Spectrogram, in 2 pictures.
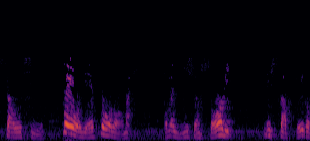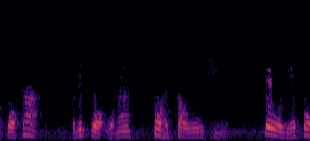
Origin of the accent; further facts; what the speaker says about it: Guangdong, China; 即是我们广东人说的弟弟啊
